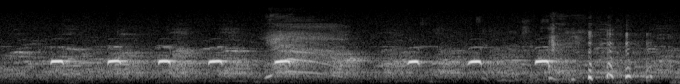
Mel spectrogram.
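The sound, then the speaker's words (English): People imitate a saw-whet owl with a steady series of short, high whistled toots about half a second apart, ending in a ragged cluster of overlapping toots over faint background noise. “Round of applause for all your owl calls.”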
